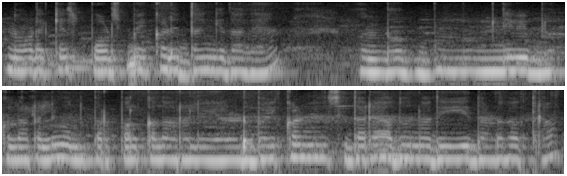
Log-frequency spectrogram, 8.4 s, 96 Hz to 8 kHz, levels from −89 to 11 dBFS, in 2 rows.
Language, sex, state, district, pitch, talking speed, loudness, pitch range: Kannada, female, Karnataka, Dharwad, 205 Hz, 150 wpm, -22 LUFS, 200-215 Hz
